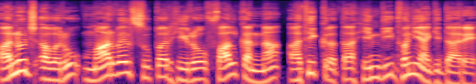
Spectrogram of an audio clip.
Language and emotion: Kannada, neutral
